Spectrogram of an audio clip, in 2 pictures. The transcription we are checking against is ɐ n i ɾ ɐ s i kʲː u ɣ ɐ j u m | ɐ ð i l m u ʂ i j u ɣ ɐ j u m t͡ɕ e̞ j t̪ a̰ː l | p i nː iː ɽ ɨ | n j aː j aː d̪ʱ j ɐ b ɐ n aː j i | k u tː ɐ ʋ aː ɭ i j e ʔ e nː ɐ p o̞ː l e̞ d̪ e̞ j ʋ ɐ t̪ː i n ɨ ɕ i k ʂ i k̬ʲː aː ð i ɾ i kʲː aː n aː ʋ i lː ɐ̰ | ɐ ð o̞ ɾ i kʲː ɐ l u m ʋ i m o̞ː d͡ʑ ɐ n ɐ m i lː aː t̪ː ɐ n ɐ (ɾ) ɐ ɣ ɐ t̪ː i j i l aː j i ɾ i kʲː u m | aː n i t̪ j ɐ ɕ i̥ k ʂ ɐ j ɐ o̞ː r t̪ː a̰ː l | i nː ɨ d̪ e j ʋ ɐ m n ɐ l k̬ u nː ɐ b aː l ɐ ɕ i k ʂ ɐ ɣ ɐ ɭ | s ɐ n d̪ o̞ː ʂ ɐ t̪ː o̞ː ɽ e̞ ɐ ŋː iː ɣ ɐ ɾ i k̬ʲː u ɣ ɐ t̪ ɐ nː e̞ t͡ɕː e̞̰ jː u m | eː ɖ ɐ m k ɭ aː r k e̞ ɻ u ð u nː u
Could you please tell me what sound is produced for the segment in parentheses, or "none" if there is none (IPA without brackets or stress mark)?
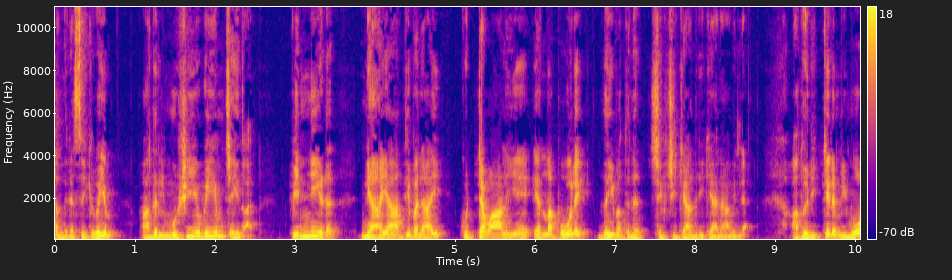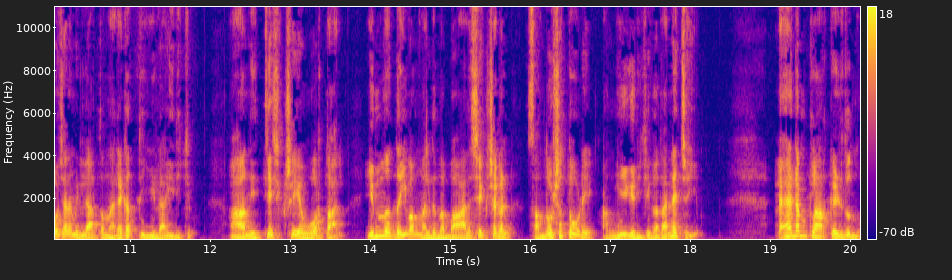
ɾ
